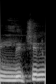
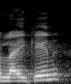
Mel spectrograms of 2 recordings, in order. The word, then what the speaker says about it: लाइकेन: एक चीज आप ध्यान रखना, लाइकेन को आप लोग देखिए स्पेलिंग कुछ इस तरीके से है कि इसको लोग लिचिन भी बोलते हैं, है ना। तो लिचिन और लाइकेन में कोई फर्क नहीं है, लेकिन अगर सही प्रोनाउंसिएशन आपको करना है तो लाइकेन सही रहेगा।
